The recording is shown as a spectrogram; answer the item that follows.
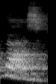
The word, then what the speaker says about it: quase: Então, estou lá na palavra quase, que deve ser minha resposta, né? O U é pronunciado, quá. O S tem som de Z aqui, posso representar com Z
